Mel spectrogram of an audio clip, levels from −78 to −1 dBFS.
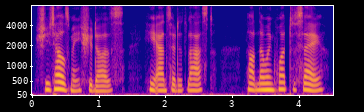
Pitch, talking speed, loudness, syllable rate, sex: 200 Hz, 185 wpm, -19 LUFS, 4.7 syllables/s, female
